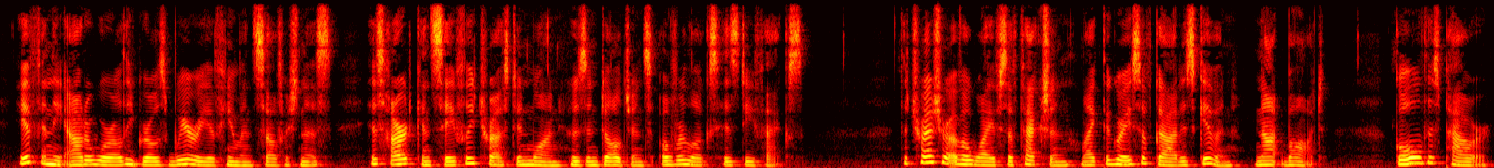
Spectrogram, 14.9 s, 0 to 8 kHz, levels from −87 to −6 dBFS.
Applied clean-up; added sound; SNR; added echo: none; none; none; none.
